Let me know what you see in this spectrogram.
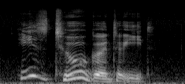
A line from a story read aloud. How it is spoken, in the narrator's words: laughed Chick the Cherub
